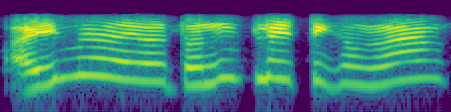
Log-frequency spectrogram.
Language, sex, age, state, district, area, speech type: Kannada, female, 18-30, Karnataka, Kodagu, rural, conversation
